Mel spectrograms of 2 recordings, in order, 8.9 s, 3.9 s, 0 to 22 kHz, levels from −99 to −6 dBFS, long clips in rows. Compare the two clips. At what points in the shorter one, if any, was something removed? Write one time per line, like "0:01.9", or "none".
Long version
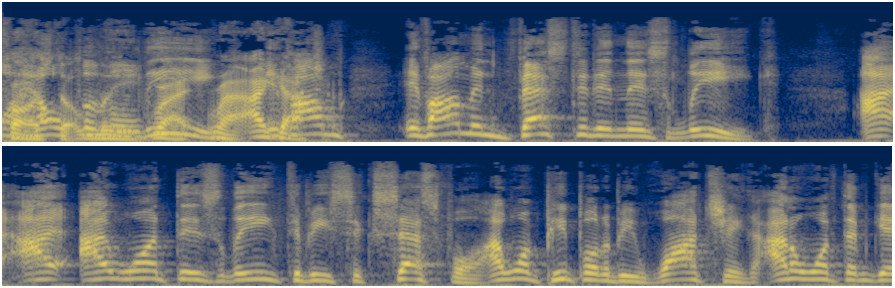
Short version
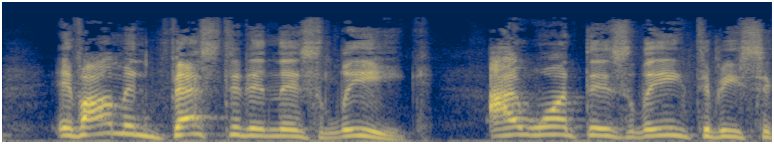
0:02.4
